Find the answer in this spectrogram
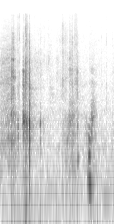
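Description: Cooked lobster shell being cracked and pulled apart with gloved hands: a sharp crack about half a second in, then softer crinkling, and a short voiced sound near the end.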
